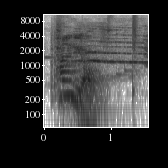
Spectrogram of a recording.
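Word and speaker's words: 朋友: It's Pangyo. P. In Chinese language, P is pronounced as P, P-E-N-G.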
